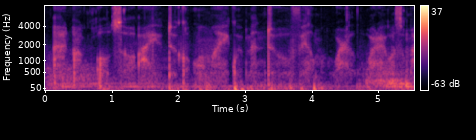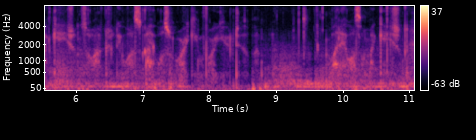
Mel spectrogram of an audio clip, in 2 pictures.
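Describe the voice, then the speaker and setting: A woman whispers at a moderate pace. Noticeable background noise is present. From Argentina. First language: Spanish. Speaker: ASMR content creator. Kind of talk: ASMR ramble to camera. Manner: soft-spoken.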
